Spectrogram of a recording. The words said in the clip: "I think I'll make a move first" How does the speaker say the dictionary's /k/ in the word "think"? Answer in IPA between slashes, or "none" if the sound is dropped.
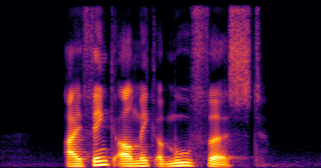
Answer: /k/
